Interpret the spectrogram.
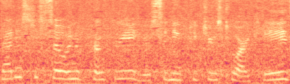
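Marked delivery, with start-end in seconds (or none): none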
